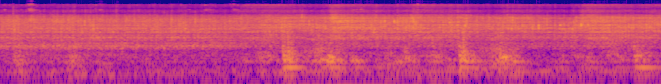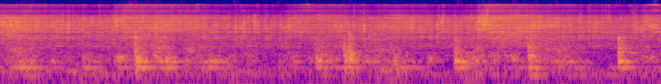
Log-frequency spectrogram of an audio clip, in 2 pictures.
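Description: Potatoes fry with spices in a pan, a steady close sizzle broken by repeated scrapes and clatters of stirring, moderately loud and with no voices.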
